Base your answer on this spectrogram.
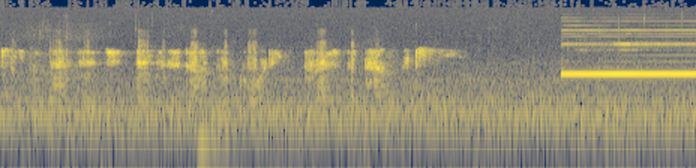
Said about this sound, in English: And the tone.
